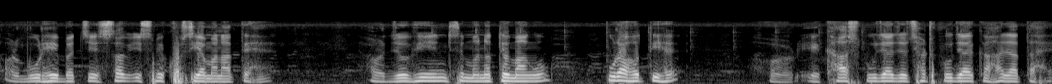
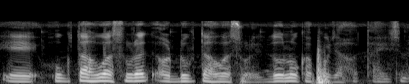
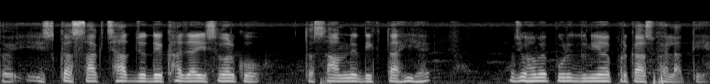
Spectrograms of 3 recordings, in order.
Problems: none marked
